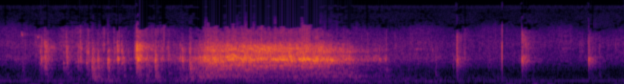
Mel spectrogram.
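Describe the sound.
A locked-looking garage door tried and then opened: scattered clicks and rattles of the handle, then a sustained scraping rumble as the door moves, followed by a few sharp knocks and clunks.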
